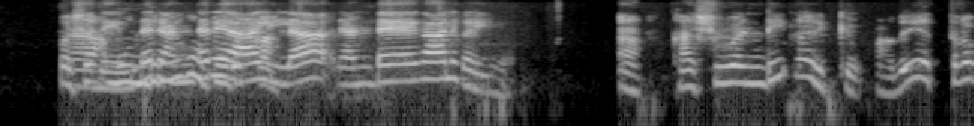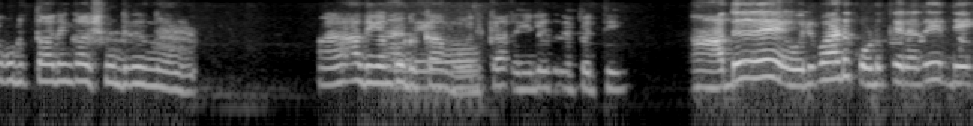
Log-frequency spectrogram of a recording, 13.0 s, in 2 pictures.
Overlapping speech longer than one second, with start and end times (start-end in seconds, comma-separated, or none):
none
